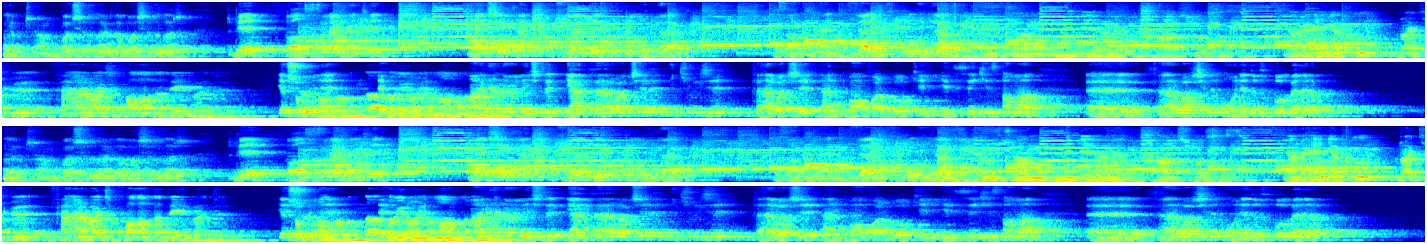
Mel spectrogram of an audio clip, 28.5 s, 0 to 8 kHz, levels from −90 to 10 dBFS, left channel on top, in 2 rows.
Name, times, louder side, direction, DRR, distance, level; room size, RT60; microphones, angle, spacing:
voice 1, 0.0-1.8 2.2-3.9 4.6-6.9 7.6-9.5 17.0-17.6 18.0-18.1 18.9-24.7 25.1-27.4, left 1 dB, 80° left, -2 dB, 0.7 m, -29 dB
sound 1, 3.0-13.7, equal, 15° left, 0.3 m, -30 dB
voice 2, 9.3-12.4 12.8-16.6 17.2-19.2, right 2 dB, 50° right, 2 dB, 0.6 m, -27 dB
4.0 x 2.4 x 4.3 m, 1.5 s
head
